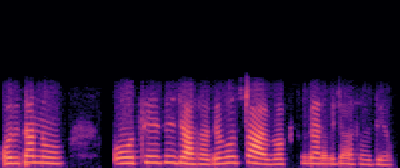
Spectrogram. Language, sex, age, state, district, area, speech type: Punjabi, female, 18-30, Punjab, Pathankot, rural, conversation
